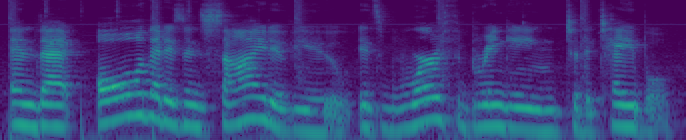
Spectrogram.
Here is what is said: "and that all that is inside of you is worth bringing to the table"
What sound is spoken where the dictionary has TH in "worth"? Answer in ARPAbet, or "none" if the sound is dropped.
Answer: TH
